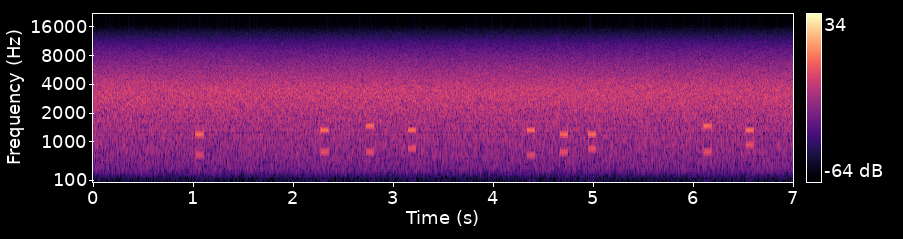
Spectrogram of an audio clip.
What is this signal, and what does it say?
DTMF, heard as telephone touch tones, dialled by hand, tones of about 80 ms, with radio hiss. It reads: 1 568 247 60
